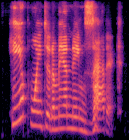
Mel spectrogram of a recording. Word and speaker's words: Zadok: appointed a man named zadic z a d o k in Hebrew pronounced sadok to officiate as the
